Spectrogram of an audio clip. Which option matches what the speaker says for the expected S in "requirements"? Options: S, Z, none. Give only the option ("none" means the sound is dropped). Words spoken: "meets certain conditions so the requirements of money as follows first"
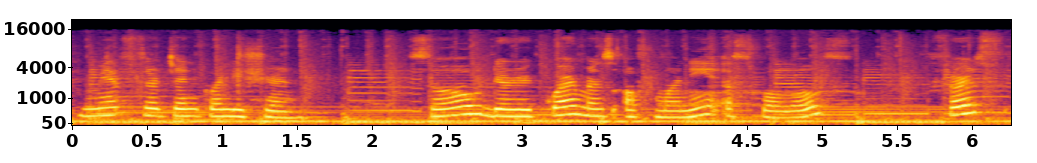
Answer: S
